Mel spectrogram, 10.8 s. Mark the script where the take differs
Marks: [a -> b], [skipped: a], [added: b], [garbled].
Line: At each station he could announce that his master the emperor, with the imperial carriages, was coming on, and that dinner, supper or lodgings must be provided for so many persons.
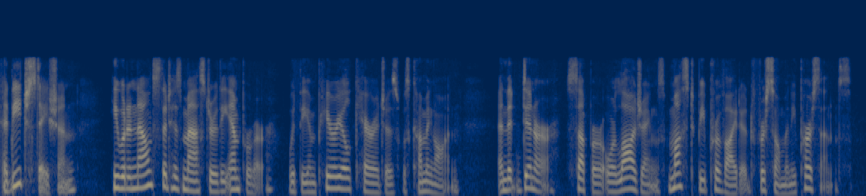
At each station he [could -> would] announce that his master the emperor, with the imperial carriages, was coming on, and that dinner, supper or lodgings must be provided for so many persons.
